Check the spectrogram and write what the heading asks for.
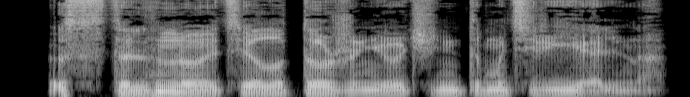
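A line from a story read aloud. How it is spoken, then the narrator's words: Irritated snort. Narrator (Russian): фыркнул Световид, раздраженный глупым вопросом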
